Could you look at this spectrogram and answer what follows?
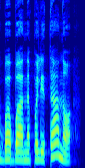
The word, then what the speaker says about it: баба наполитано: На самом деле мало того, что баба наполитано произносится с ударением на последний слог и вообще мужского рода, так еще и родилась в Польше.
